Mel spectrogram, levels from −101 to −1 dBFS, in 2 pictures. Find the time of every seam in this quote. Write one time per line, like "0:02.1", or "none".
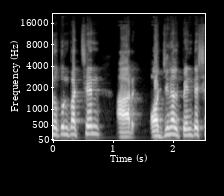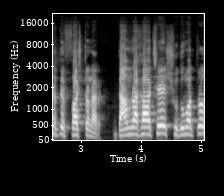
none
